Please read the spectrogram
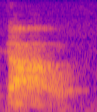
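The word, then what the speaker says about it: tau: हूं W से और टॉर्क को रिप्रेजेंट कर रहा हूं, this symbol is called टाउ। ठीक है, आप इसको कुछ इस तरीके से प्रोनाउंस करते हैं, टाउ, इट्स नॉट टॉ, TAAU, टाउ।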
